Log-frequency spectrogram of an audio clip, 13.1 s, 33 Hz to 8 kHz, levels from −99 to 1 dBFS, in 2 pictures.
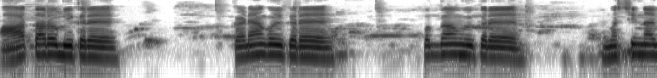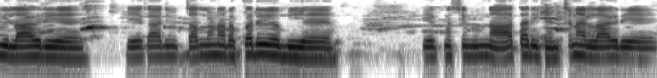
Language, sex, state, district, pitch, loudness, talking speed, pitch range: Rajasthani, male, Rajasthan, Churu, 160 Hz, -15 LUFS, 170 wpm, 150-180 Hz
